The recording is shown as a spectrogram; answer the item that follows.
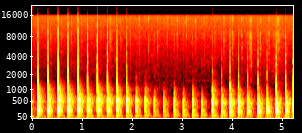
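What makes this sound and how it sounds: Bare knuckles knock 28 times along a partly painted interior plasterboard stud wall with a hollow cavity behind, moving sideways across it to find the studs. The knocks are short, hollow thuds with a low body and a quick decay. Partway through they turn quieter and duller, then grow louder and brighter again.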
